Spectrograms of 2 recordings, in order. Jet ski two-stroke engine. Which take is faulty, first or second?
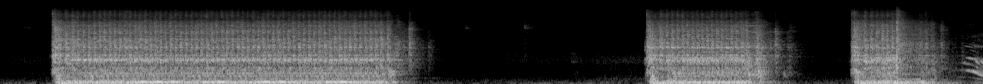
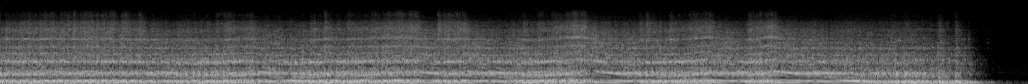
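first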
